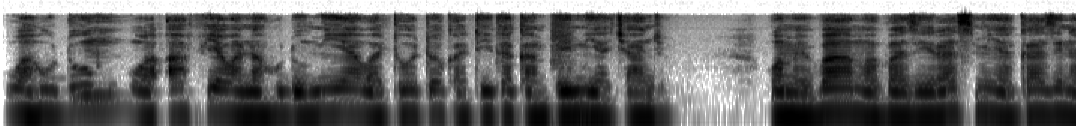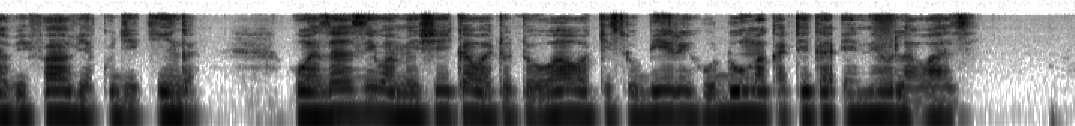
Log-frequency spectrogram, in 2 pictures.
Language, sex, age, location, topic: Swahili, male, 18-24, Kisumu, health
